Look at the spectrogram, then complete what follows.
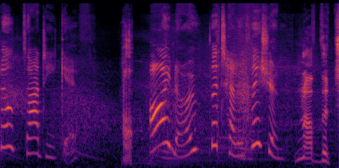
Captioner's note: oinks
